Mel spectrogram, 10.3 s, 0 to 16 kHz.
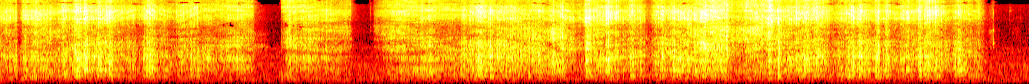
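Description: A red plastic spoon held in the fingers rubs fine light-blue sand across a flat, sticky sand-painting sheet about A4 size. This makes a steady, bright, gritty scraping hiss. It breaks off briefly twice and fades near the end.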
